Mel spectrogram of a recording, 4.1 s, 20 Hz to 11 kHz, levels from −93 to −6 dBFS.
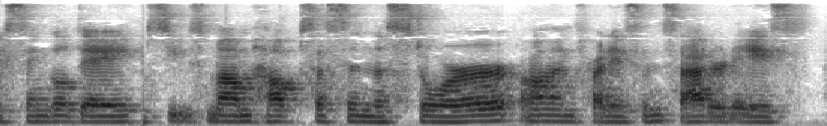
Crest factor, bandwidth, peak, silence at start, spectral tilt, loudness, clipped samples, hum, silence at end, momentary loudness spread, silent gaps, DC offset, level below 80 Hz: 18 dB; 10.5 kHz; 0 dBFS; 0 s; -4.5 dB/octave; -19 LUFS; under 0.1%; none; 0.15 s; 8 LU; none; under 0.1%; -58 dBFS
